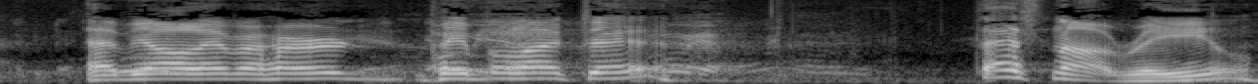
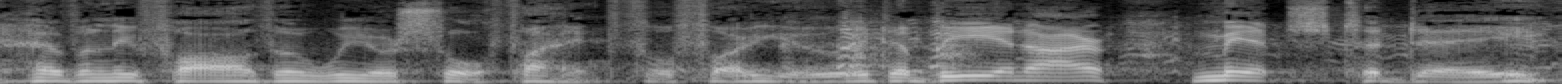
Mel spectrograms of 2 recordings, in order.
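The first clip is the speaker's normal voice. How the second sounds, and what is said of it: Formal professional preacher voice. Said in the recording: “put on my professional voice”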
